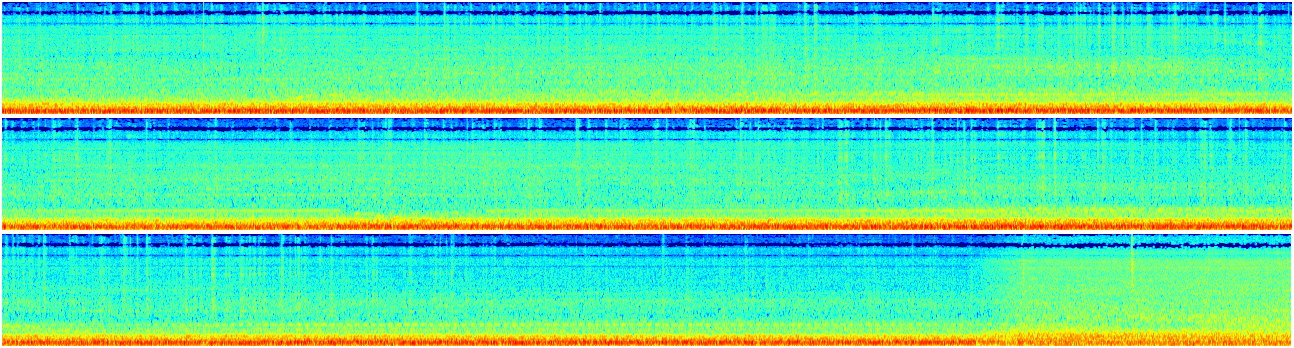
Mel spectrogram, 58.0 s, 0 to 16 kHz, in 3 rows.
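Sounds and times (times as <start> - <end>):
faint steady whine: 0.0 - 58.0
jet cabin deep rumble: 0.0 - 58.0.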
